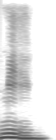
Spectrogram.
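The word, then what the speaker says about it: ميم: So when we pronounce M and M, both the dry parts of our lips are going to be connected.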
